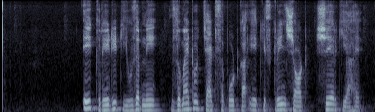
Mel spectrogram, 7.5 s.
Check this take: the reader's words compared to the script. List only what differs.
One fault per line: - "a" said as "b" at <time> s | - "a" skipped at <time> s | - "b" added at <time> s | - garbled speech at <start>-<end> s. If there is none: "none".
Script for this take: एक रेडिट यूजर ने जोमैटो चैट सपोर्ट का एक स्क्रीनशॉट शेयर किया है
none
